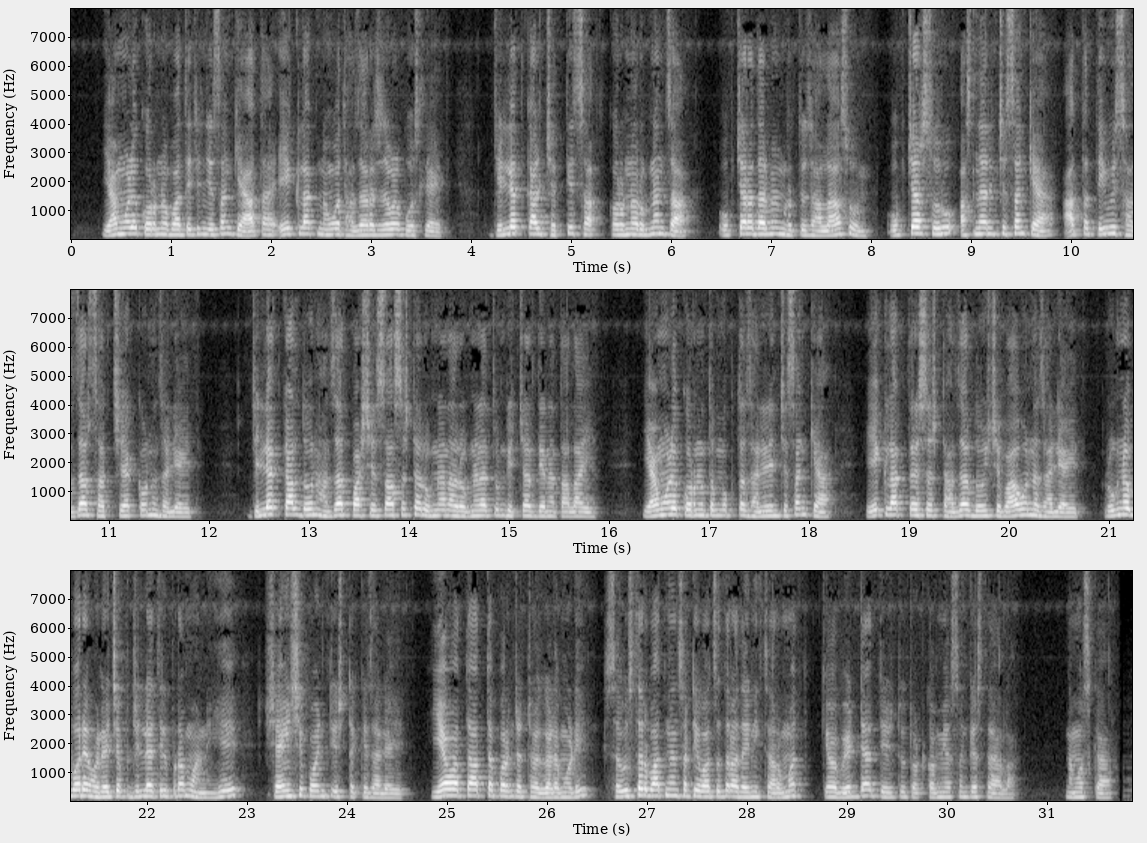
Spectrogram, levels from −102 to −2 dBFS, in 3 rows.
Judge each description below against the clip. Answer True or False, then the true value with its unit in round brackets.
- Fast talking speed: True (170 wpm)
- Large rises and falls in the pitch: False (3.5 semitones)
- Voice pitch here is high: False (180 Hz)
